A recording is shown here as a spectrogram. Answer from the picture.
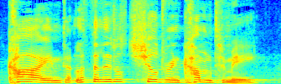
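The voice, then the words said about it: Put-on English accent. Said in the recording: “I do that with an English accent”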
